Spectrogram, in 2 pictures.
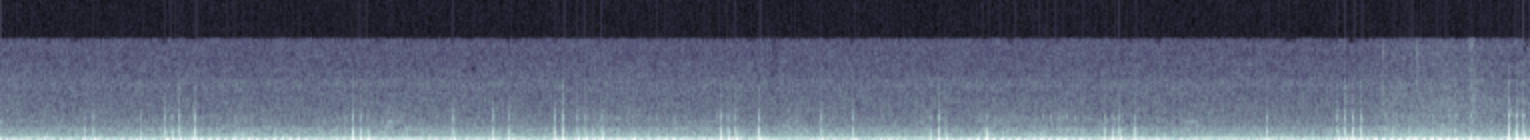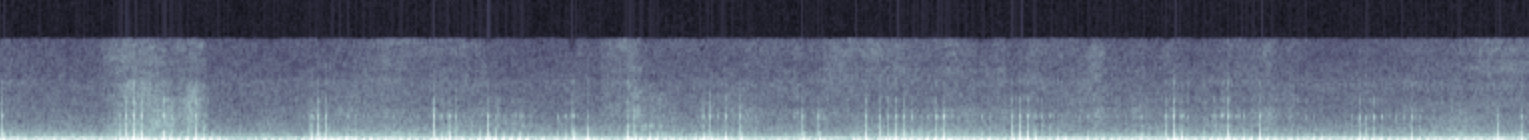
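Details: Domestic cat Lucy purring in the morning: a low vibrating rumble swelling and easing with her breathing, with brief rustles and soft knocks, louder shuffling around the middle.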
